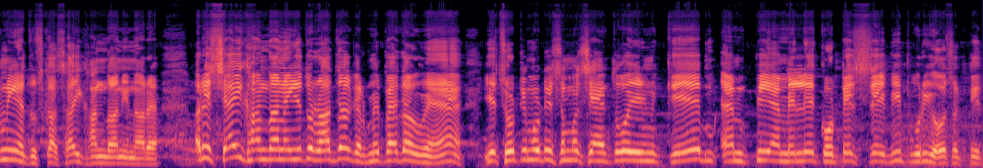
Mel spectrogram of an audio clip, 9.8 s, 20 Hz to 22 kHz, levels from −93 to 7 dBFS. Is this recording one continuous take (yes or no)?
yes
